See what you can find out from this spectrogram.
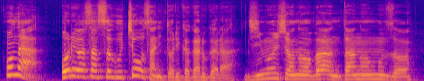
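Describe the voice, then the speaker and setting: A man's voice: high-pitched, sing-song, moderate pace, fairly bright tone. A man playing a blunt, brusque detective boss in a radio drama, speaking with a Kansai accent. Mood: businesslike. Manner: brusque, scolding.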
